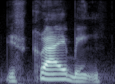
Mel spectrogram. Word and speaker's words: describing: Alors, describing là c'est participe présent verbe to describe. Ça nous kawe là, ça nous constate là, nous ka constate que il y a prononcé moment de describing, accent tombé sous deuxième syllabe là. Ça veut dire mot ça a trois syllabes describing. I'll be talking about describing your job history.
